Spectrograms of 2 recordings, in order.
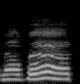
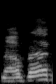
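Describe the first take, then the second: First: Higher pleased repeat. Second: Said in the usual way. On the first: Real, not acted. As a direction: sound pleased with yourself.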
